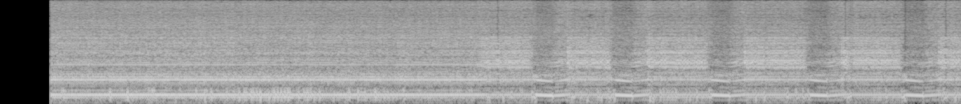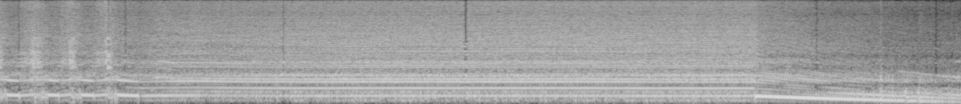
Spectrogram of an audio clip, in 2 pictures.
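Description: Citroën AX four-cylinder engine screaming at high revs, held flat out while the car is being thrashed to destruction. Around the middle the revs dip briefly again and again, then hold steady. Near the end they fall away smoothly as the engine winds down, with blue oil smoke pouring from it.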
